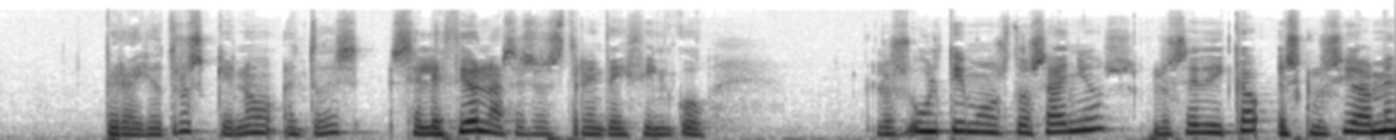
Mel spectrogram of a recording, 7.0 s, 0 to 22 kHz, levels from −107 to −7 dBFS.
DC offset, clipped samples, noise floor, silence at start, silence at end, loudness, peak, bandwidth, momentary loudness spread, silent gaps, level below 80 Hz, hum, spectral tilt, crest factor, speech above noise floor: under 0.1%; under 0.1%; -63 dBFS; 0.55 s; 0 s; -28 LUFS; -10 dBFS; 13 kHz; 11 LU; none; -50 dBFS; none; -6 dB/octave; 18 dB; 37 dB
